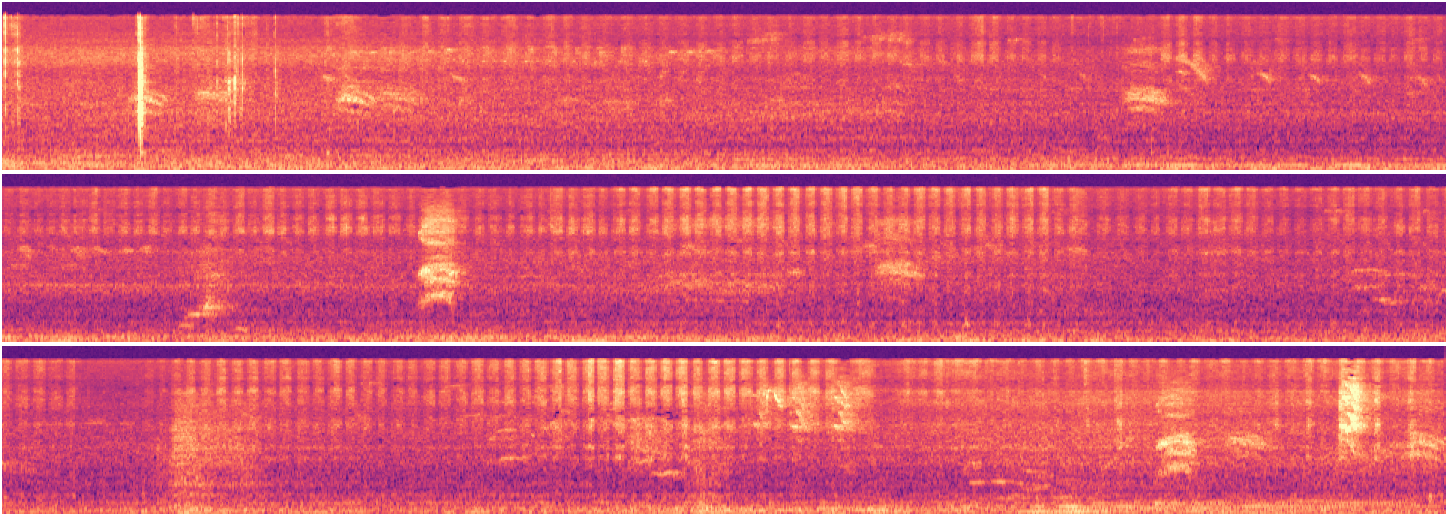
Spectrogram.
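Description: A red oil pastel rubbing back and forth on paper as a petal is coloured in, over a low steady background rumble, with short bird calls now and then. A single sharp click about a second in.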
